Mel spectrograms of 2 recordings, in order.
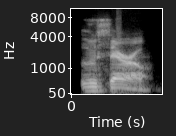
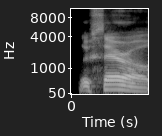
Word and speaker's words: Lucerno: i'm joined today with is it lucerno is that how you pronounce it lucero lucero lucero there you go okay so how you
